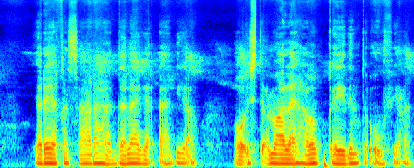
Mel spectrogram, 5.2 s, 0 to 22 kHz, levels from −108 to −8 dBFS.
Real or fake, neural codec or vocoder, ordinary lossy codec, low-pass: fake; vocoder, 44.1 kHz, 128 mel bands, Pupu-Vocoder; none; none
